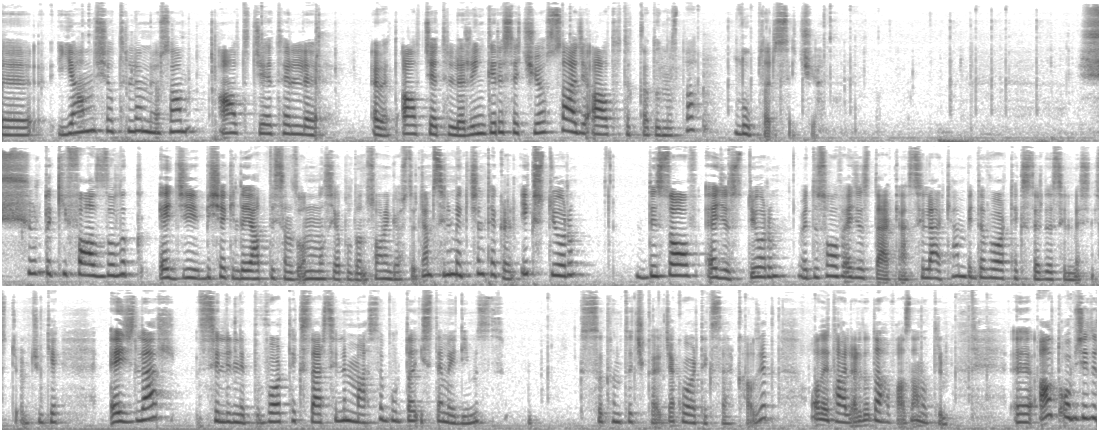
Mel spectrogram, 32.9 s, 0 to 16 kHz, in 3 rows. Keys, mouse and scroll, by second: 1.0 click, 2.7 ctrl+alt+click, 5.3 click, 5.8 alt+click, 7.2-8.4 middle drag, 8.4 click, 8.7-11.8 middle drag, 11.8 alt+click, 16.3 x, 22.2-24.4 middle drag, 24.4 1, 27.6-32.8 middle drag.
